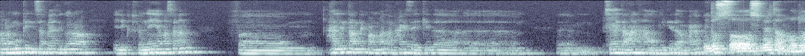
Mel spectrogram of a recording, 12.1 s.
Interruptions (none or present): none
